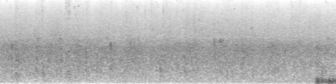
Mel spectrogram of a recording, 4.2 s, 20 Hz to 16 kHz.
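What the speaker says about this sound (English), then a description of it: "if you guys wouldn't mind giving them a round of applause" A crowd at a Boys State 2021 alumni night applauds, sustained even clapping from many hands heard from a distance at moderate level, with a small burst near the end.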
